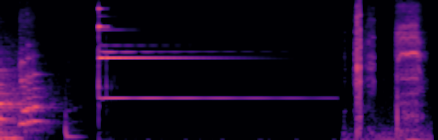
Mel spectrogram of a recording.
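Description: The end of a music track, then a single bell-like ding from an outro sound effect, struck once and ringing down over about two seconds. A short noisy swish comes near the end.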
